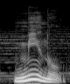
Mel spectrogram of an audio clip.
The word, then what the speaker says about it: минул: Однако день минул, ночь минула, годы минули, время минуло. То есть ударение переходит со второго слога на первый во всех формах.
